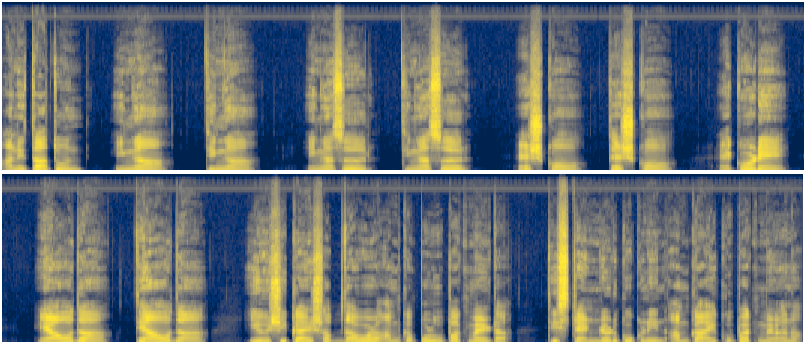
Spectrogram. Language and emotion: Goan Konkani, neutral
